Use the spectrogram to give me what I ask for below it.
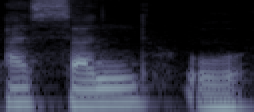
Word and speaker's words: asanas: Ça, c'est les plus connus, les asanas, donc on prononce pas de la dernière A.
